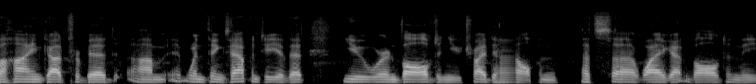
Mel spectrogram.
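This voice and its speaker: A man's medium-pitched voice at a moderate pace, with a dry, close sound and no echo. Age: 60s. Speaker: real estate broker and instructor. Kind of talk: panel discussion. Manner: halting, many fillers.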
